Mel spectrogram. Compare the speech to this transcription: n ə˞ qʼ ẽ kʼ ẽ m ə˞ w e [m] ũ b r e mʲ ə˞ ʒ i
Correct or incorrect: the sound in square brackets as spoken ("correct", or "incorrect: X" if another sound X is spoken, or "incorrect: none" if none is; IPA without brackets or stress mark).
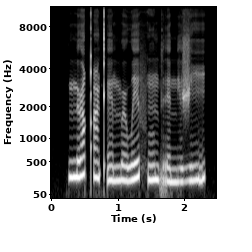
incorrect: f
